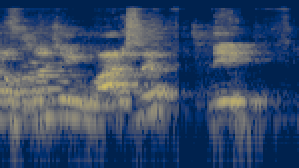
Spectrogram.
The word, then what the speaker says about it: वासुदेव: यहाँ लगा है उच्चारण होना चाहिए, वासुदेव, ठीक है ना, ने किया।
